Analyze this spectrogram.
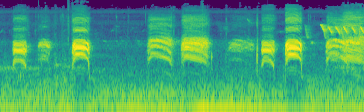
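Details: Crows calling live over food: rasping caws of varying length, some short and clipped, others drawn out and buzzy, in an uneven rhythm.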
